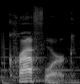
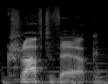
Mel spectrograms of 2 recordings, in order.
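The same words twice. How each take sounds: First: The name is pronounced the English way. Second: The name is pronounced the German way.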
